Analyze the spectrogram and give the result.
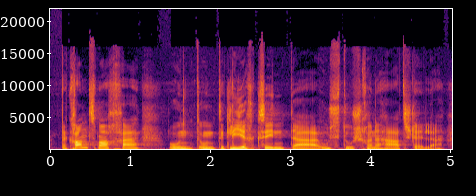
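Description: A very clean, silent-backed recording of a man with lively intonation. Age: 30s. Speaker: cryonics association board member. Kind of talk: panel discussion.

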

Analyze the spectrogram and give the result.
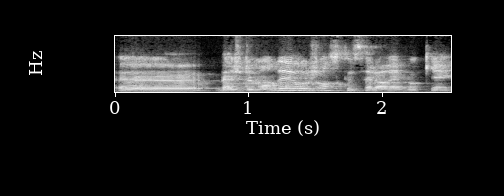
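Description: A woman's medium-pitched voice, bright and sharp in tone, at a fairly slow pace with ordinary pitch variation. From Brittany, France. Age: 20s. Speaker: small business founder. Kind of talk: casual interview. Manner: hesitant, many fillers.

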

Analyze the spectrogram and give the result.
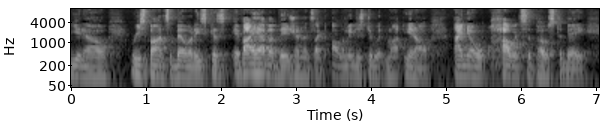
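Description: The speech is fairly quick, in an American accent, with monotone, flat intonation. Audible room echo surrounds it. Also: man, fairly low pitch for a man. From Massachusetts (Dedham, Boston area). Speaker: actor. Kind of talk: casual chat.

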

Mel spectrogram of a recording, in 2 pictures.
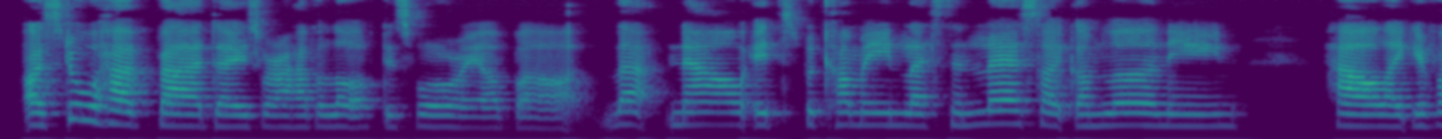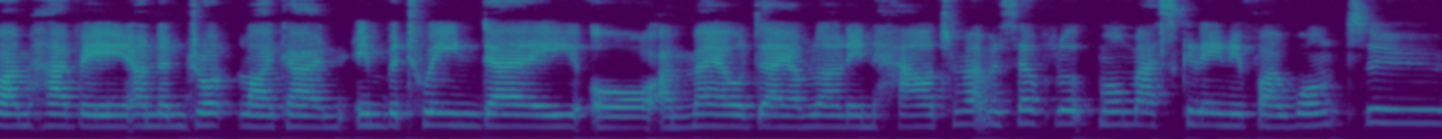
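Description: Quiet and bright, sharp in tone, a woman speaks at a moderate pace in a fairly high pitch with monotone, flat intonation and hardly any pauses. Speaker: guest. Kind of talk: casual interview chat.

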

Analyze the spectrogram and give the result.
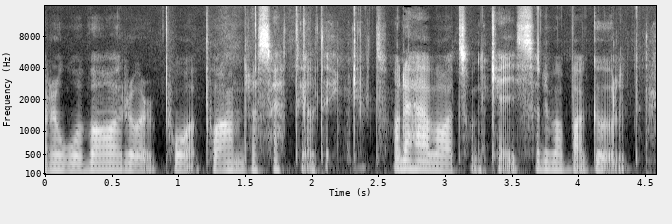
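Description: A woman with an unremarkable speaking voice talks at a moderate pace in a fairly low pitch. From Germany and Greece. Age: 40s. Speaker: biotech entrepreneur. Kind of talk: casual interview.

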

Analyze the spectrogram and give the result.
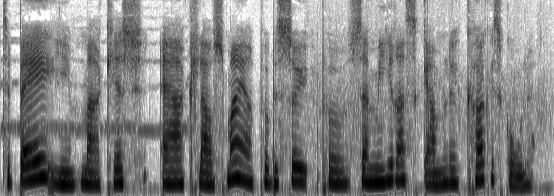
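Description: A woman at a very slow pace, with ordinary pitch variation, hardly any pauses, and music in the background. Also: medium pitch for a woman. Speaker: podcast host. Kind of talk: scripted narration.

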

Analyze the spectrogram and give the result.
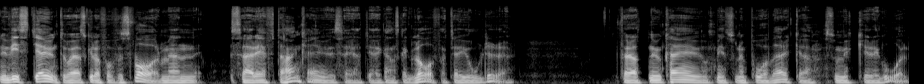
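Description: Over a very clean recording with a silent background, a man with a very deep, low pitch talks at a very fast pace with ordinary pitch variation. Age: 50s. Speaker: person with early-onset Alzheimer's. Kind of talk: personal interview, testimony. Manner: halting, many repetitions and fillers.

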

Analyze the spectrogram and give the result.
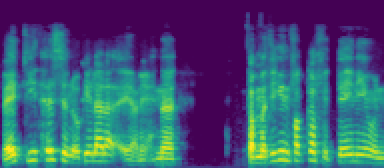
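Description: Words pour out of a man at a very fast pace. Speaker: software engineer. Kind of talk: casual chat.

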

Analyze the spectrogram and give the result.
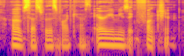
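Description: Somewhat breathy and fairly low in pitch, a man's voice has a dark, mellow tone and flat, monotone intonation. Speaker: solo podcaster. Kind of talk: casual monologue. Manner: halting, many fillers.

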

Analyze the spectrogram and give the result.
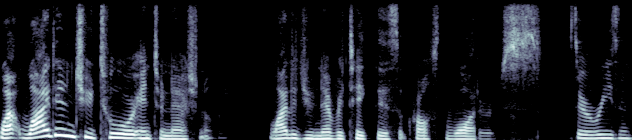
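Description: An unremarkable speaking voice with an American accent moves at a moderate pace with lively intonation, recorded dry and close with no echo on a very clean recording with a silent background. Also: woman, medium pitch for a woman. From Los Angeles area, California. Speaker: podcast host. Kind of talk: casual interview chat. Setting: studio.

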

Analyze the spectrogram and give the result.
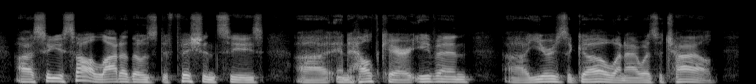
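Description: Against a quiet background, a man with an unremarkable speaking voice talks in a medium pitch with an American accent. He goes at a fairly slow pace with fairly even intonation. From Michigan, the Thumb region. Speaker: hospital CEO and physician. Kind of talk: interview. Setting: video call.

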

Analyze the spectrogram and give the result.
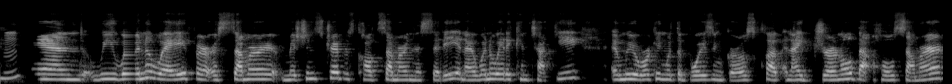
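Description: A woman with an American accent uses an ordinary speaking voice, fairly high in pitch with ordinary variation. She talks at a fairly quick pace, and the recording is very clean with a silent background. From Connecticut. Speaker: communications director of advocacy group. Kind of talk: interview.

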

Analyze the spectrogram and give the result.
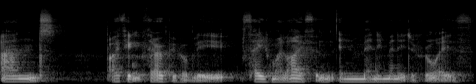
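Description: A woman speaks with a Geordie accent. Her pace is moderate. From northern England, Newcastle upon Tyne. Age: 30s. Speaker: poet and spoken word artist. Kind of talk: casual chat. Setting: office.

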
